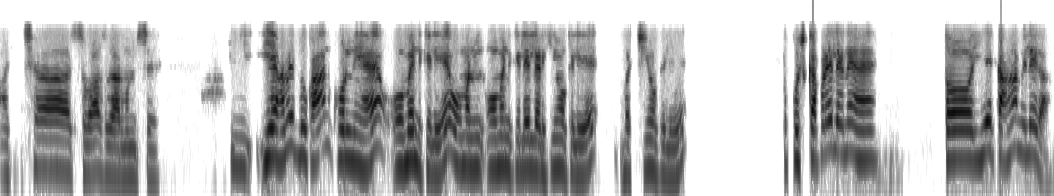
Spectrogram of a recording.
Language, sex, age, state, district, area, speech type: Hindi, male, 60+, Uttar Pradesh, Jaunpur, rural, conversation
